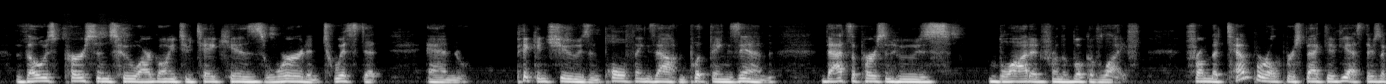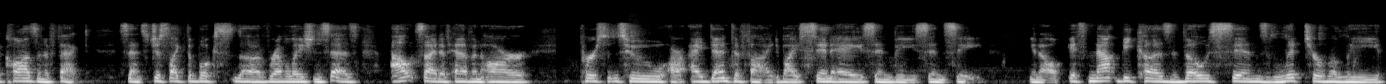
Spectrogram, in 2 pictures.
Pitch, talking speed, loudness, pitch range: 125 Hz, 160 wpm, -14 LUFS, 115-135 Hz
